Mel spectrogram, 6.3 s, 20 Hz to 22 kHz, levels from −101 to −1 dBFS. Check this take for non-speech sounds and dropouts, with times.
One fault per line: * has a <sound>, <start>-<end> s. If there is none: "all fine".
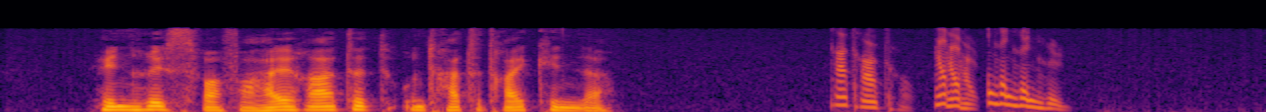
* has a chirp, 4.2-5.4 s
